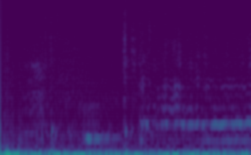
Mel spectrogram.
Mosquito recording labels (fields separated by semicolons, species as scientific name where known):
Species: Mansonia uniformis; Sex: female; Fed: unfed; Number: one; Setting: cup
